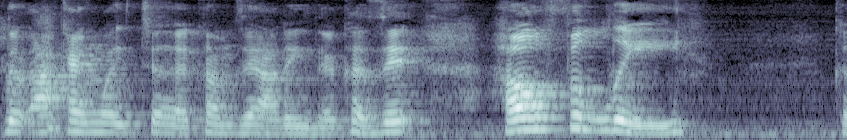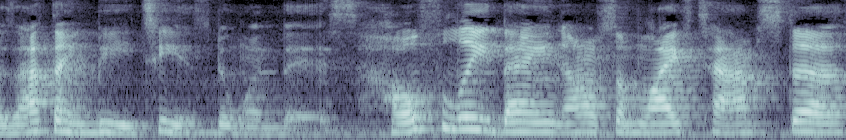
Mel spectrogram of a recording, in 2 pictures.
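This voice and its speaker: A woman's bright, sharp, animated voice with lively intonation at a moderate pace, in audible room echo. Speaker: music video reviewer. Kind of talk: casual review vlog.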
